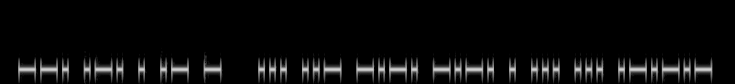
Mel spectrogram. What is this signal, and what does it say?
Morse code, heard as a keyed tone, about 22 wpm, 700 Hz. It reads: GREAT SUCCESS.
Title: Sentences from Top 1000 Words - Review Part 6 - 22wpm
